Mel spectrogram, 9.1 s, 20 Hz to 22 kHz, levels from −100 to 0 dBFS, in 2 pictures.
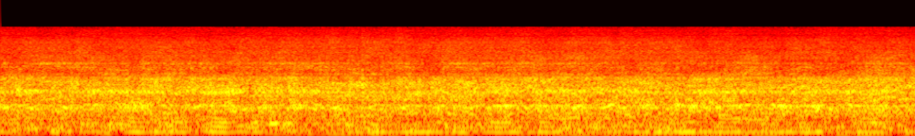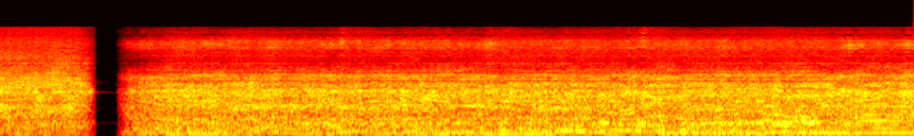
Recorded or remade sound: remade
